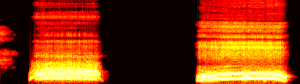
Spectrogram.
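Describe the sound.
A person pretending to be angry, teeth slightly open, makes two raspy, grumbling throat growls like an annoyed grumble, each about a second long and separated by a short pause, loud.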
